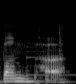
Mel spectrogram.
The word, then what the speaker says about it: bumper: Be careful, guys, with the letter U in English, because the letter U, for native Russian speakers, they usually pronounce it the letter A. So like the word stuff and staff. Yeah, a lot of people say they can't tell the difference between the two. So don't say bumper, say bumper.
